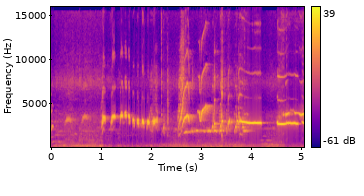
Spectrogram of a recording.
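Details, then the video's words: Medan white-rumped shama giving morning song as a model for other songbirds: a fast trill of high notes, then jumbled sweeping calls and long, loud, steady whistles. "KRETEKAN MURAI MEDAN MENJERIT NEMBAK RAPAT COCOK UNTUK MASTERAN DI PAGI HARAI"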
